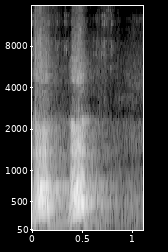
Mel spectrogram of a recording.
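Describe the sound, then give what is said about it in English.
Two sharp dog barks in quick succession, fairly loud, followed by a brief fading tail with no other sounds. “Shut up, dog.”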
